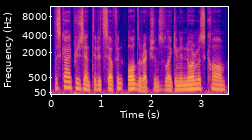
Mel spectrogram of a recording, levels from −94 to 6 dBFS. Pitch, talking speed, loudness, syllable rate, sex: 125 Hz, 185 wpm, -18 LUFS, 5.4 syllables/s, male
